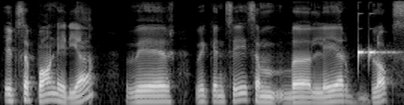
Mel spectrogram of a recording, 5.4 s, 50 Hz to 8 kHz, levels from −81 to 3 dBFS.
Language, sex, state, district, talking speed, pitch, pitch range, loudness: English, male, Gujarat, Valsad, 135 wpm, 120 Hz, 105-130 Hz, -16 LUFS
